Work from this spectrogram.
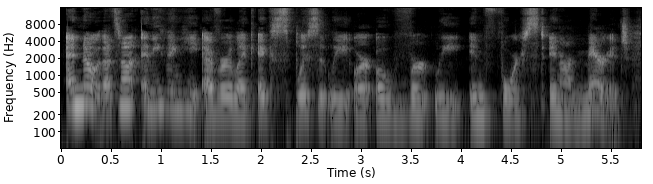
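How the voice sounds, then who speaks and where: A Southern American woman in her thirties talks bluntly to the camera about her own life, swearing freely. Her voice is medium-pitched and steady, and she speaks at a moderate pace.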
